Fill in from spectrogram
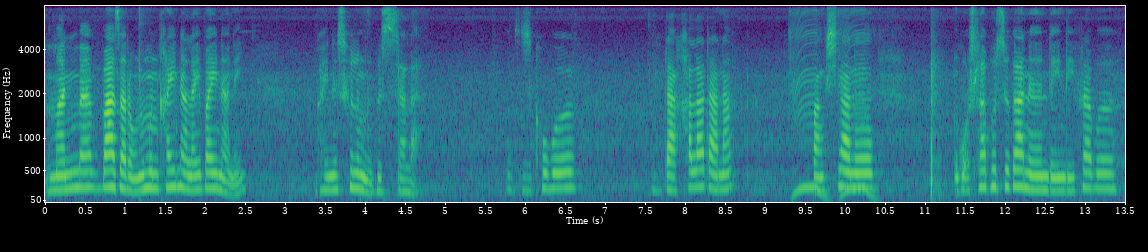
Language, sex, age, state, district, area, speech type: Bodo, female, 45-60, Assam, Kokrajhar, rural, spontaneous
